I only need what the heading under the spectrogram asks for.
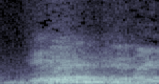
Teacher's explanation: この N の音ですが必ず両方とも鼻の方に響かせます。ベンベンとするにベンベン、うんうん、この音が音として出るようにベンベン、はい、ベンベン、はい、そのようにお願いします。はい、その次の言葉は普通にベン、はい、ベン、はい、そしてグラン、グラン、ウント、ウント、シュメルツ、シュメルツ、シュシュシ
